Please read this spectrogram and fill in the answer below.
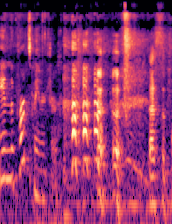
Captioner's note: laughs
